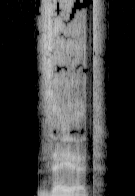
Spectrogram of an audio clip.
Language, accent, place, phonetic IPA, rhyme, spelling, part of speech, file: German, Germany, Berlin, [ˈzɛːət], -ɛːət, säet, verb, De-säet.ogg
- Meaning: second-person plural subjunctive I of säen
